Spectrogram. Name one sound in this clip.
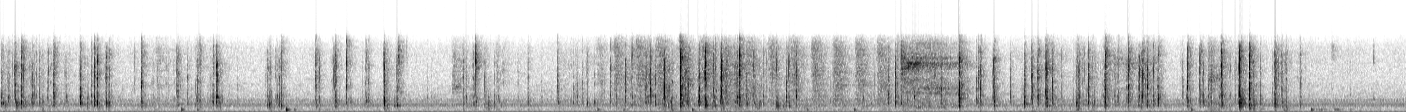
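Computer keys click in quick, uneven bursts of typing.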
